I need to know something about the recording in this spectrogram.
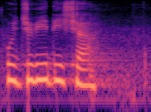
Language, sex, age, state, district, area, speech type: Goan Konkani, female, 30-45, Goa, Ponda, rural, read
